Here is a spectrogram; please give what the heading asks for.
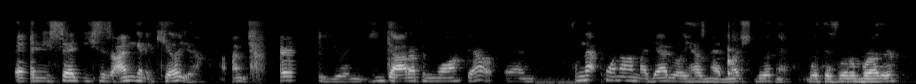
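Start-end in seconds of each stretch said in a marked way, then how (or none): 1.1-3.4 put-on demonic voice. Retelling a family member's threat to the dad's little brother, in a demonic voice. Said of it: "in the most demonic voice".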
